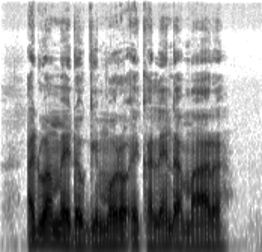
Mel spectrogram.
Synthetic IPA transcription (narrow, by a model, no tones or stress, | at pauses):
adwamɛdɔɡɪmɔɾɔʔɛkalɛndamaɾa̰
